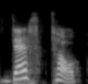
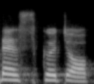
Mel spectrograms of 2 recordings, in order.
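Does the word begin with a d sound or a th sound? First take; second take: d sound; th sound. First: The word begins with a crisp d sound. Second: The word begins with a soft th sound. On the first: The speaker calls it right. "it's desktop" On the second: The speaker calls it wrong. "It's not desktop"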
